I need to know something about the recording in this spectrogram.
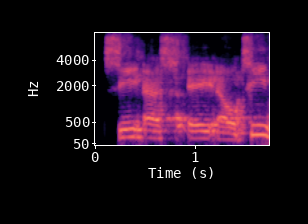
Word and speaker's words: CSALT: For example, the CSALT waypoint would be pronounced CSAL.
